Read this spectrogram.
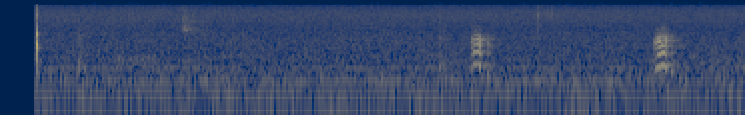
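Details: Sugar glider crying while sound asleep: a sharp cry at the start, then two short, nasal, harmonic yips about a second apart near the end, over a steady indoor hum.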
